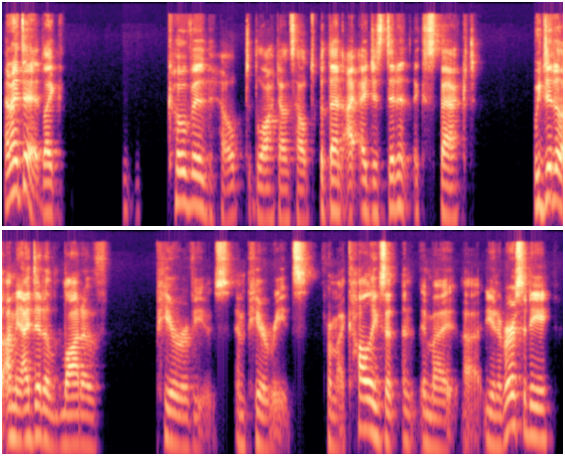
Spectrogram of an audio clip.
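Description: A man's voice: medium pitch, measured pace, a little mellow. A man in his thirties, a screenwriter answering interview questions conversationally over a video call from a room at home.

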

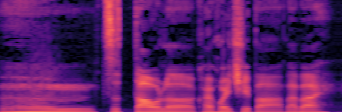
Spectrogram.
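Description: A man's voice: medium pitch, slow pace, phone-quality sound. A man playing a stressed, impatient young student who is curt with his girlfriend in a radio drama.

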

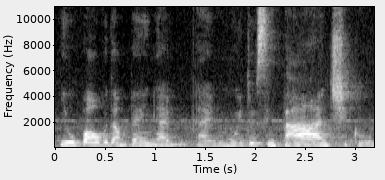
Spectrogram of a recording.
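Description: A young woman from China speaks with a Chinese accent, her first language being Mandarin. She talks in a halting way, pausing on "ah" as she hunts for words. Her voice sits at an ordinary middle pitch, recorded in a roomy office with clear background ambience. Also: level tone, noisy background. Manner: halting, many "ah" pauses while searching for words. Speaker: graduate student and language teacher. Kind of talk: interview answers to camera. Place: indoor office room with a globe and plants.

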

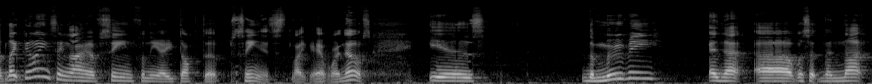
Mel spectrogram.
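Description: A man giving an informal spoken review, talking in a rambling, halting way with frequent asides. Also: a little high, creaky, a little mellow. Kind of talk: informal audio drama review commentary.

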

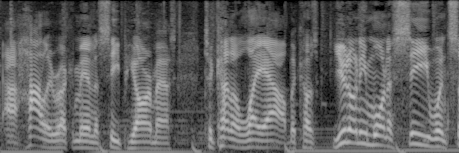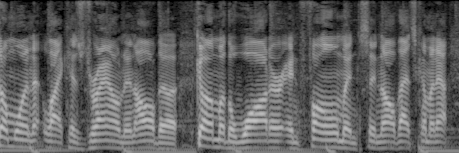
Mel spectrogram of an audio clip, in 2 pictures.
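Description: A man's voice: mid-range voice, fairly bright tone. A middle-aged man giving a casual, rambling product review, full of fillers like "you know" and "kinda". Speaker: outdoor gear reviewer.

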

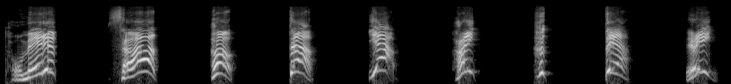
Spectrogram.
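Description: A woman's voice: very high-pitched, very slow, long pauses, no echo, studio quality, exaggerated voice. A woman playing a spirited, determined young female martial artist in a video game, calling out punchy battle lines. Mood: energetic exertion. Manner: energetic, punchy shouts and short battle cries.

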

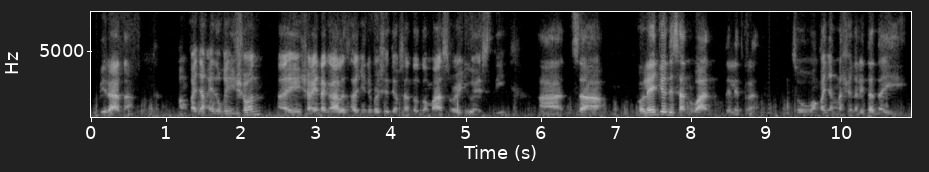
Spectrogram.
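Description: A young man with a Filipino accent giving a class report on a video call, talking casually with many fillers and tag questions. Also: mid-range voice. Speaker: student presenter. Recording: video call audio with background noise.

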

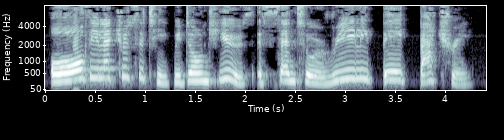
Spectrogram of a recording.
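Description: Storybook sunbeam, woman performing: high, lively, friendly, eager explainer. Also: normal speed. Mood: cheerful, eager. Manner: bright, emphatic explaining to a child. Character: cheerful talking male sunbeam, keen friendly explainer. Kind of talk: children's storybook read-aloud.

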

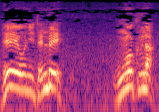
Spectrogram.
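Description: An actor playing a proud, embittered ageing warlord with haughty, brooding lordly speech in an audio drama. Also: male voice, high voice, slow pace, a bit bright. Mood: commanding. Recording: music behind the voice.

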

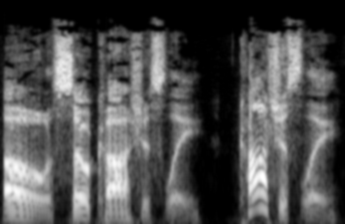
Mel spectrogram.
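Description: Animated, theatrical man reading aloud. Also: lowish voice, slow pace, creaky, no echo. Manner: theatrical, jokey, swears casually. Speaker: podcast host reading a story aloud. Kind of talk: dramatic story reading mixed with joking banter.

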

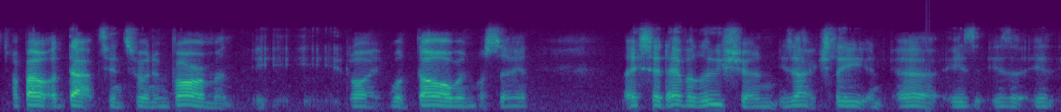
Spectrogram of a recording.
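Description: Scottish man, 30s, stuffed-up livestream host, bright forceful voice, rambling casual chat, dull phone audio. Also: mid-range voice, no room sound. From Scotland. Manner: rambling, restarts words, chats to commenters. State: congested. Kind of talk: casual live chat with viewers. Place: small bedroom, lying on a sofa. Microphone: phone held at arm's length.

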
